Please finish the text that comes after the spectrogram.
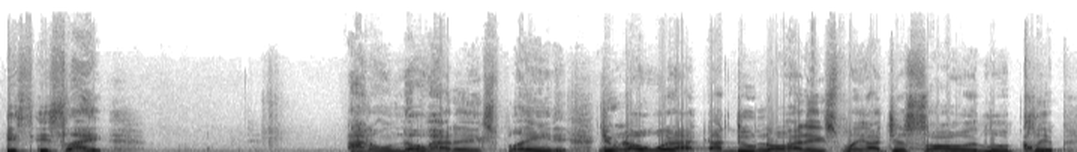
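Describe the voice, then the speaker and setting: A man's voice: medium pitch, very animated, normal speed, gravelly, a little mellow. A young man, a tattoo artist, talking as a podcast guest in a loose, slangy, storytelling way. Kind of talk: casual conversation.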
